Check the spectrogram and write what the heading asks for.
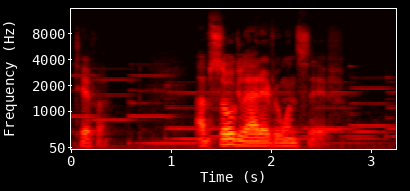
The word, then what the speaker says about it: Tifa: order than TIF up it's not Tifa its Tiffa i'm so glad everyone's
